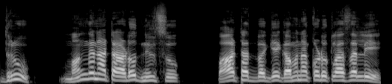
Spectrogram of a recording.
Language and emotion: Kannada, angry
